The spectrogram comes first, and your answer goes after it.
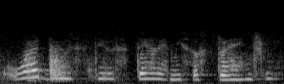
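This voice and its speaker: A woman's voice: sits high, fairly even intonation, normal speed, noisy background, close to an everyday voice. An actress playing a frail, grieving young French aristocrat woman in an old-time radio drama. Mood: anxious. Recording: dull lo-fi old radio recording.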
